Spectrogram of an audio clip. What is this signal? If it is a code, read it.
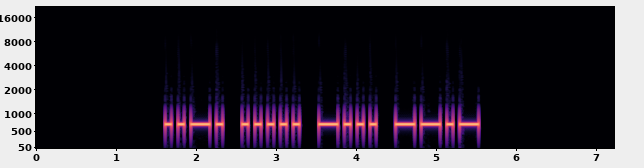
Morse code, heard as a keyed tone, about 15 wpm, 700 Hz. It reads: F5BQ
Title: DXCC-100 Call Signs - 4 Characters - Repeated 2x - 15wpm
